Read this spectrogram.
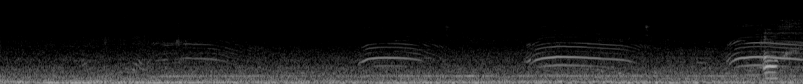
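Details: Street-living stray cat meowing while petted: four clear, bowed meows that rise then fall, spaced a second or two apart. A constant low hum and distant rumble sit in the background.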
